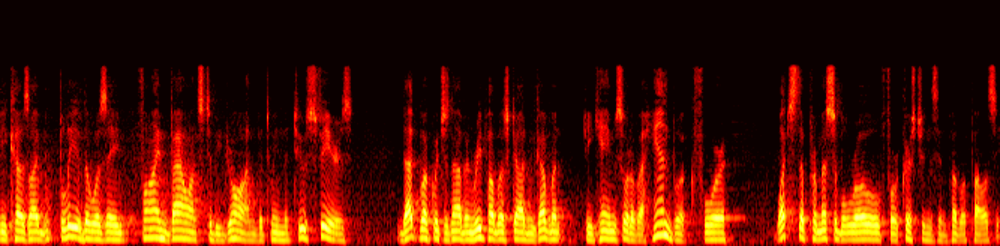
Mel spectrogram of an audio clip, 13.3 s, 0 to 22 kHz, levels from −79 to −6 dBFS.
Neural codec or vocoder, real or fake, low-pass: codec, 16 kHz, 0.9 kbps, LongCat-Audio-Codec; fake; 7.2 kHz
